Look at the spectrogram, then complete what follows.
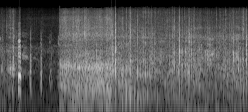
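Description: Skateboard rolling on concrete: a steady rumble of the wheels, starting a little over a second in, with small clicks and knocks throughout.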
